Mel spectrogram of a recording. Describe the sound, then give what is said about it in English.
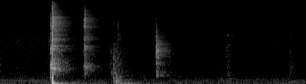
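A sharp, percussive guitar stab runs through a tape echo, followed by three or four repeats that fade steadily, each a little softer and duller than the last. No one speaks. “So here's the tape echo version.”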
